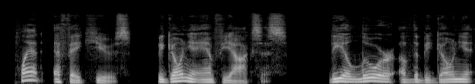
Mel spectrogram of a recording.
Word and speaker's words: amphioxus: Amphioxus, pronounced amphioxus, is the species name, derived from the Greek word for lancelet, a primitive fish, likely referencing the plant's slender leaves.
